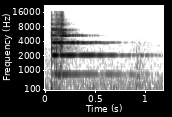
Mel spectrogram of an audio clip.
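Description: A single bright clink of champagne glasses touching in a toast, followed by a clear ringing tone that slowly fades, with a faint second tap near the end. Fairly loud, with no voices.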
